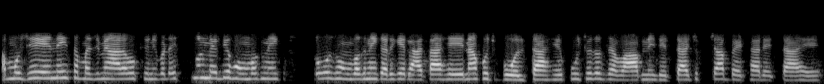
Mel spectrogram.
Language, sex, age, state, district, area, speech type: Hindi, female, 18-30, Madhya Pradesh, Harda, urban, conversation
